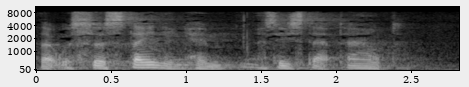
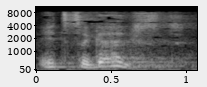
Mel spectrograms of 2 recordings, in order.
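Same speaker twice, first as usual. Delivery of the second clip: mild fearful cry; 6 semitones higher than usual. Acted. Preacher reading the disciples' terror at seeing Jesus, mildly fearful. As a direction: cry out slowly with a touch of fear. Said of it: "In fear, they cried out".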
